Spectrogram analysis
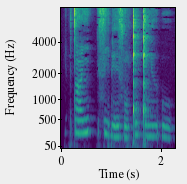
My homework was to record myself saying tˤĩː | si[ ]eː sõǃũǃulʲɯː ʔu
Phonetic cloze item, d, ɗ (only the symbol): ɗ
